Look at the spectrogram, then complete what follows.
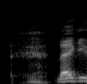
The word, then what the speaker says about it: Nike: fate to Black Nike konik Dro Nike it's pronounced Gordon niky Zoom Kobe 2 fade the black light bone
